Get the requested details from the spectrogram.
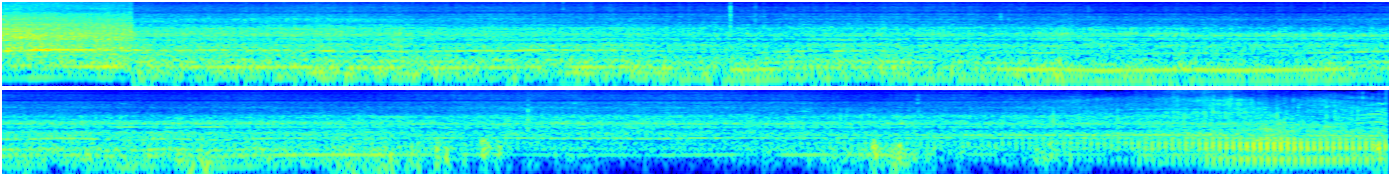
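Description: A tiller churns and splashes through wet mud.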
